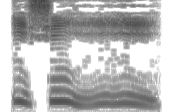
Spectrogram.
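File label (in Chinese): "一心一意", Mandarin Chinese; chinese flashcards; hsk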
